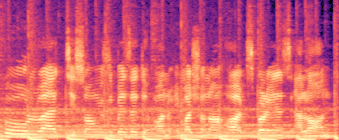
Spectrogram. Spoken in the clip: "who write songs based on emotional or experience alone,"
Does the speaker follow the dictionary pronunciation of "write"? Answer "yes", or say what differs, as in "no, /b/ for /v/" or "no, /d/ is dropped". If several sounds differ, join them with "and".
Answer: no, /w/ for /ɹ/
